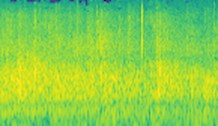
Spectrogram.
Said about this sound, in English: Give the Lord a good hand clap of praise as you're being seated this morning.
